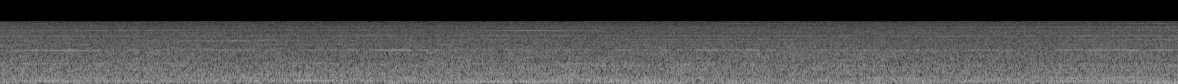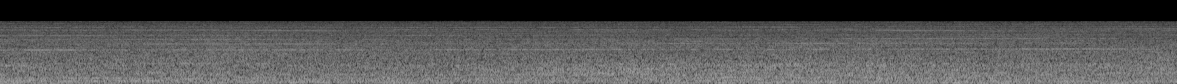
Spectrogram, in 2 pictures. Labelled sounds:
5.1	6.0	vessel noise, 4.8 to 5.9 kHz

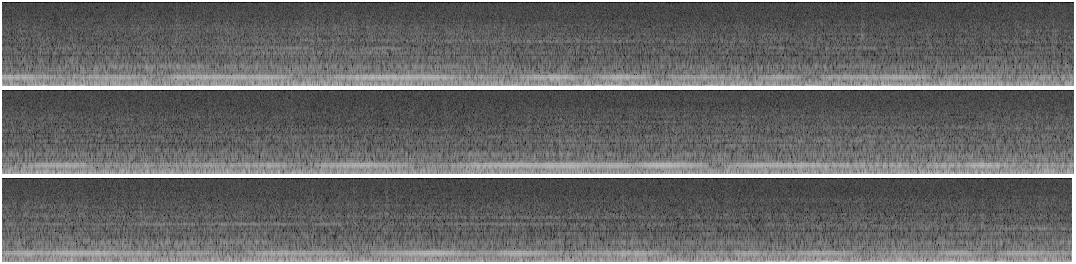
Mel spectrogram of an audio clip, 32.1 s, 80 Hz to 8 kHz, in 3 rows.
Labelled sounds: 9.7	10.0	vessel noise, 1.0 to 1.2 kHz

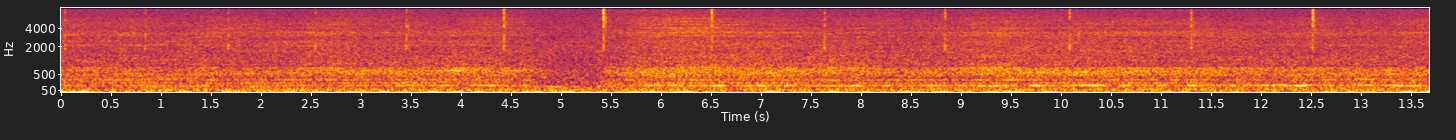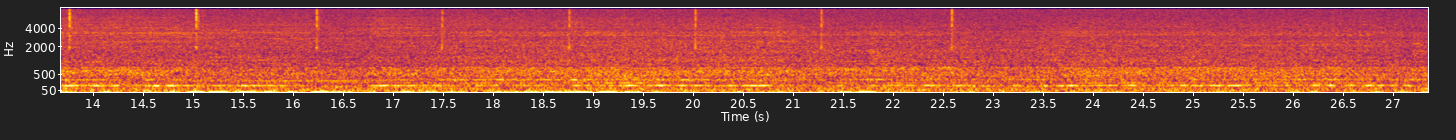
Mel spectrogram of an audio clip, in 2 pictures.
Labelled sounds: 11.5	11.8	vessel noise, 2.8 to 3.1 kHz

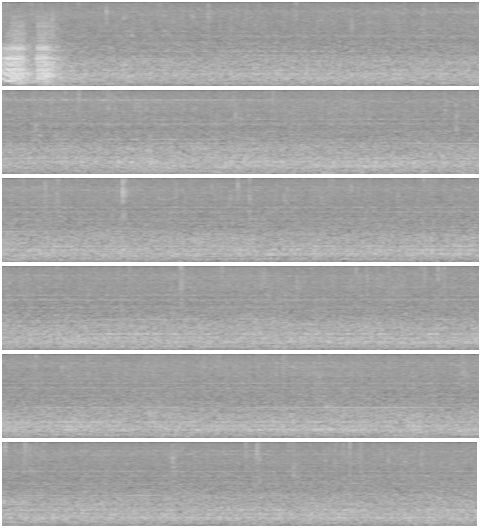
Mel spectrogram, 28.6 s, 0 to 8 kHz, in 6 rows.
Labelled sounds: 0.0	0.3	croaking sound likely from a nearby submerged object, 1.3 to 1.6 kHz

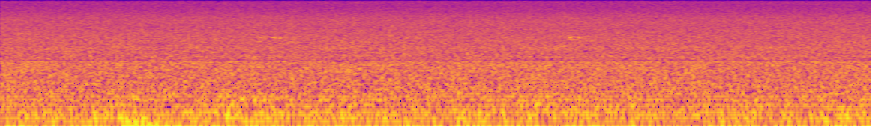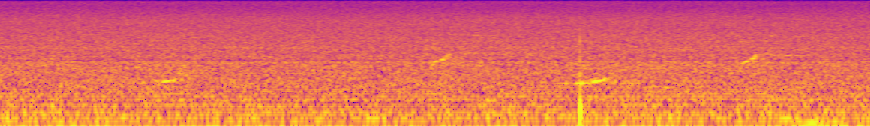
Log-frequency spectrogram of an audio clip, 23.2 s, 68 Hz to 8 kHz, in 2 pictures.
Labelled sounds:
3.4	3.7	humpback whale, 1.8 to 2.0 kHz
21.5	21.8	humpback whale, 0.80 to 1.1 kHz

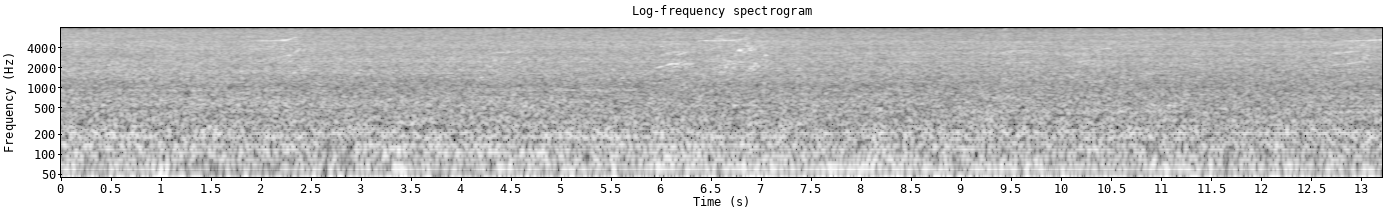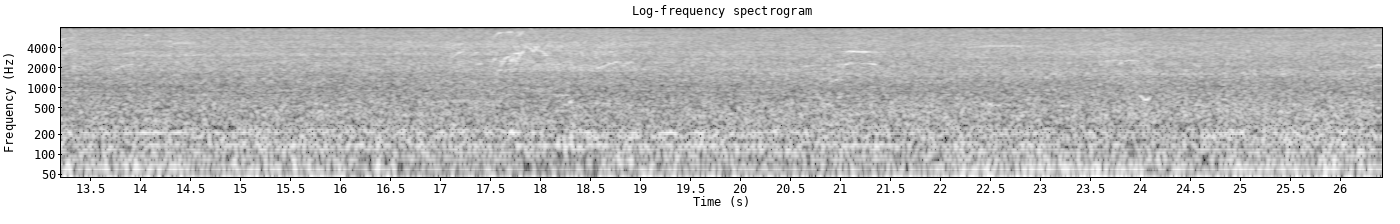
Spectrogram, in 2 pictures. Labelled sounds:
1.9	2.4	killer whale, southern resident, 4.1 to 5.7 kHz
17.5	18.2	killer whale, southern resident, 1.8 to 4.6 kHz

